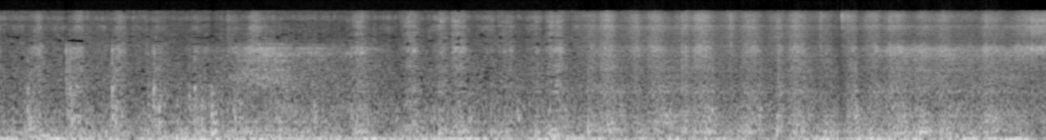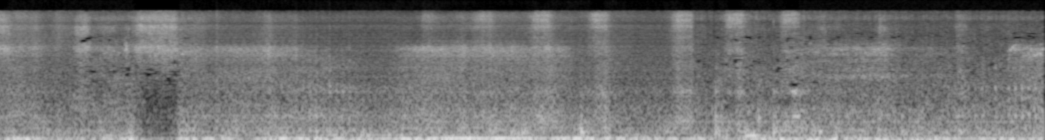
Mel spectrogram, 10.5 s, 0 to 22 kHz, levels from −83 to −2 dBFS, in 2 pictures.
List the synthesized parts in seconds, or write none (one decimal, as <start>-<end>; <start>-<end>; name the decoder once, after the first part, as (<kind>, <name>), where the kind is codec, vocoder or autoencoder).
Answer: 2.9-5.6 (autoencoder, DAC-VAE); 6.2-8.7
